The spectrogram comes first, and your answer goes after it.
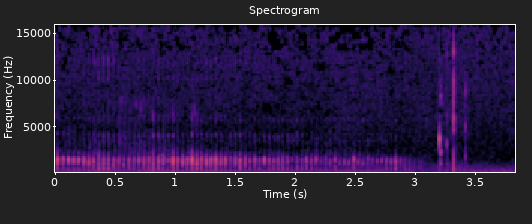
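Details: Continuous close cat purring, a dense low vibrating rumble for nearly three seconds, ending with a few sharp clicks as it fades.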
